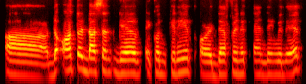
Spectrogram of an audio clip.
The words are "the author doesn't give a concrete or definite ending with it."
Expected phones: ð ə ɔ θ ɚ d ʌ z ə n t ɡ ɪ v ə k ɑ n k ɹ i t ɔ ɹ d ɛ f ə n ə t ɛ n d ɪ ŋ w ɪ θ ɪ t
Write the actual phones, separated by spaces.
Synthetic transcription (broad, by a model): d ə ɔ t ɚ d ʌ s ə n t ɡ ɪ v ə k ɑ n k ɹ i t ɔ ɹ d ɛ f ə n ə t ɛ n d ɪ ŋ w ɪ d ɪ t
